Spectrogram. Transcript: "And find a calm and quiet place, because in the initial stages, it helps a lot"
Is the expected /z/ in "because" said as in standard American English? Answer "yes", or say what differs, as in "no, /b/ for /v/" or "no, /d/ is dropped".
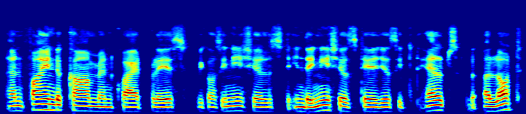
no, /s/ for /z/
